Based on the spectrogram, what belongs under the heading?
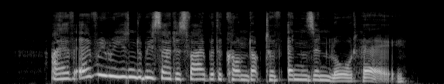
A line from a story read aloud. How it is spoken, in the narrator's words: said Hay in a prim voice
